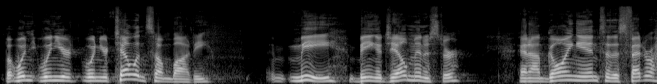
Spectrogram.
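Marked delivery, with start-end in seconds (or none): none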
